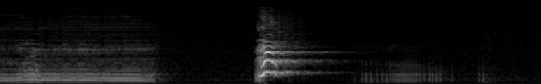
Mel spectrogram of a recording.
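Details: Casy, a pet dog, playing and wanting to be petted: a drawn-out tonal whine or growl lasting about a second, a pause, then one sharp loud bark, followed by a soft low grumble.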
